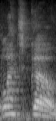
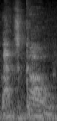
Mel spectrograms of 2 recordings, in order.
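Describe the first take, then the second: First: Said in the usual way. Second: Much softer, whispered "Let's go.". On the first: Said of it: "So she says". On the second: Retold or imitated. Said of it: "She whispered in my ear".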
